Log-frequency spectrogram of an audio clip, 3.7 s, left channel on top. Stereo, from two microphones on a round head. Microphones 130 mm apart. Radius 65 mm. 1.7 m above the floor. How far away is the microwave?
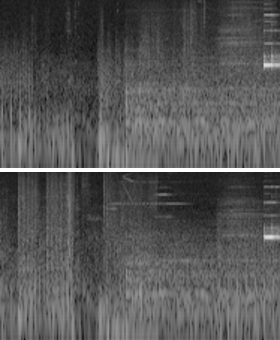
About 0.8 m.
